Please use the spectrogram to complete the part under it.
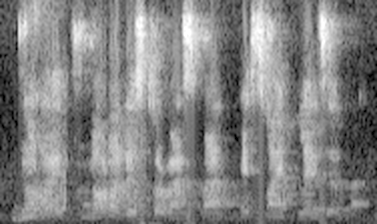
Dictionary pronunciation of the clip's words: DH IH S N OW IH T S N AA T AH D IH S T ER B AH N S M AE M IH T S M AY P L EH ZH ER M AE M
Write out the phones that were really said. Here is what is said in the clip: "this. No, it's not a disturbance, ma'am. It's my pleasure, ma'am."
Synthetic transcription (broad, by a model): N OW IH T S N AA T AH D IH S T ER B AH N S M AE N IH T S M AY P L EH Z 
